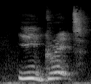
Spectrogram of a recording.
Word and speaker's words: Ygritte: Megan has come as, I'm going to say it wrong, Ygritte.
